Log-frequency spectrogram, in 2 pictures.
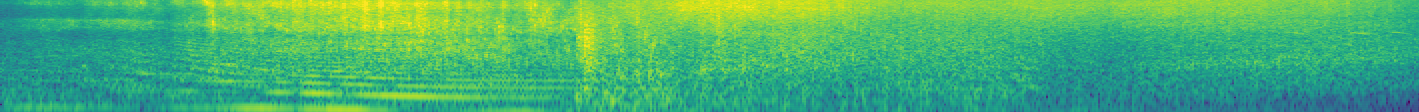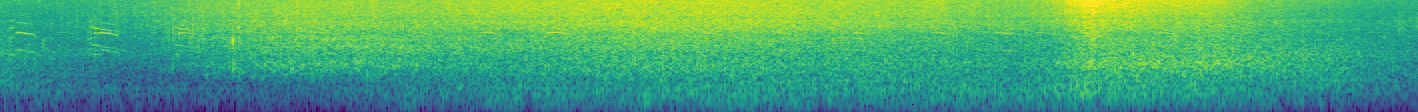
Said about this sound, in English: Oh, and enjoy the emergency landing.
